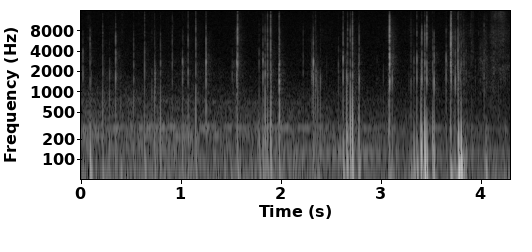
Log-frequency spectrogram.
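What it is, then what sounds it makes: Beeswax-coated cotton food wrap. A folded beeswax-coated cotton food wrap is scratched with long nails, giving quick, uneven bursts of dry, bright scratching over a faint low hum. Toward the end the wrap is turned and handled, producing louder crinkling swishes.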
